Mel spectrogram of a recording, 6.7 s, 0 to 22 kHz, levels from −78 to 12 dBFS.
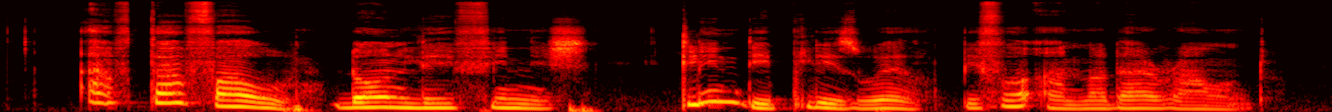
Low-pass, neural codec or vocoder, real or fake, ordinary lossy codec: none; none; real; none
